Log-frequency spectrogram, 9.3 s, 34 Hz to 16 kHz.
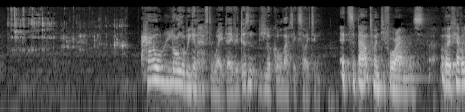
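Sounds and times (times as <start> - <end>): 
white vinegar poured into a jar: 0.0 - 2.8
speech: 2.9 - 9.3.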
